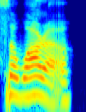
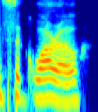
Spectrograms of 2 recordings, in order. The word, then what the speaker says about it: saguaro: I said saguaro cactus. – Oh, and yeah. – You had to teach me it's saguaro. You will not be saying saguaro. That is not how you say it.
